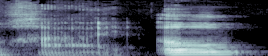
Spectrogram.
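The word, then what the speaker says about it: 海鸥: And we turn it over and we go hi. Oh. Oh. How might you spell that, Pinyin masters? Hi. H-A-I, third tone. O. O-U, first tone.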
